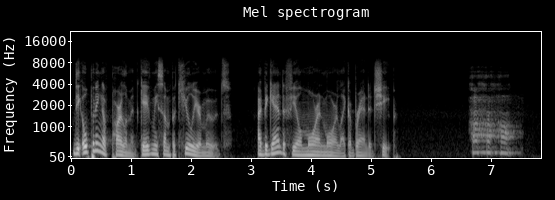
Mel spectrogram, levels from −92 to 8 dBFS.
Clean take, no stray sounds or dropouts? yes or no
no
